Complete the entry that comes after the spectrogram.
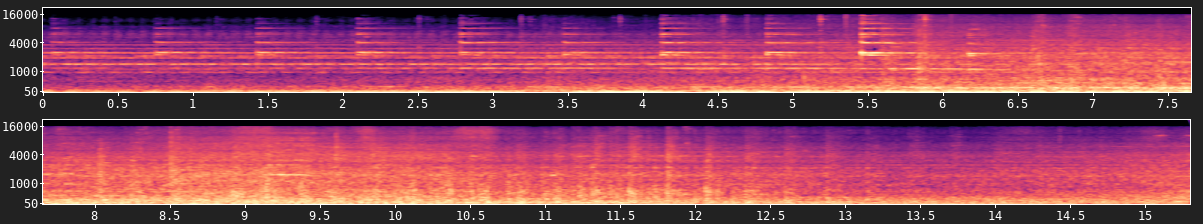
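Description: Railroad crossing bell ringing with a steady beat, about two strikes a second, until about five seconds in. A train then passes close by with a loud rumble and wheel clatter on the rails; the sound is loudest in the middle and eases off near the end.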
